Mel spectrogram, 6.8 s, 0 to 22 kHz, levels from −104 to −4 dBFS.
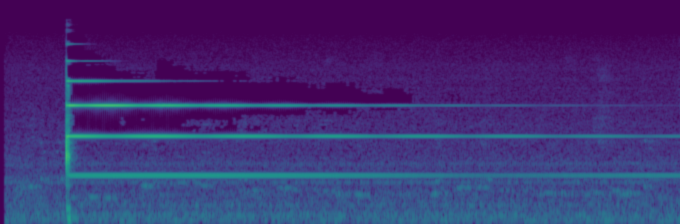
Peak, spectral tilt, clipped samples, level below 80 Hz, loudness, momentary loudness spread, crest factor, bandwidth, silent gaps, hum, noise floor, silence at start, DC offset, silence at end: -12 dBFS; 1.5 dB/octave; under 0.1%; -70 dBFS; -36 LUFS; 26 LU; 30 dB; 13.5 kHz; none; none; -65 dBFS; 0.15 s; under 0.1%; 0 s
